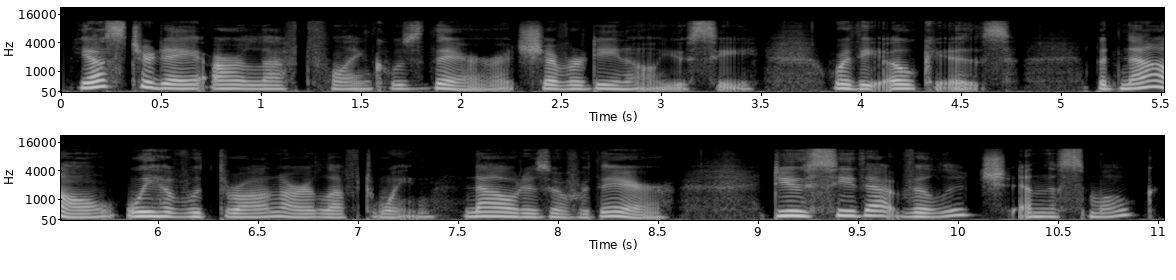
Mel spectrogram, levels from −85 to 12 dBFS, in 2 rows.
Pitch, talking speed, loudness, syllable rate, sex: 195 Hz, 185 wpm, -20 LUFS, 5.0 syllables/s, female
